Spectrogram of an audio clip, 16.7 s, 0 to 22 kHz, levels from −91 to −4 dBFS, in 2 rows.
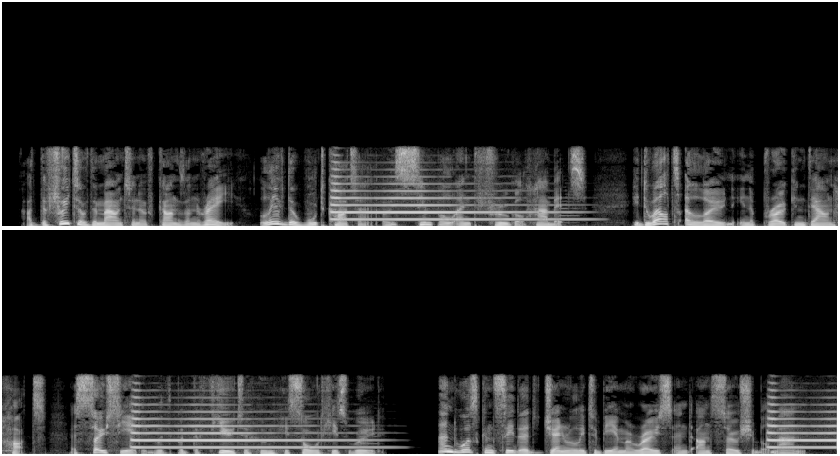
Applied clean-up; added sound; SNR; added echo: none; Trumpet; 3 dB; none.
